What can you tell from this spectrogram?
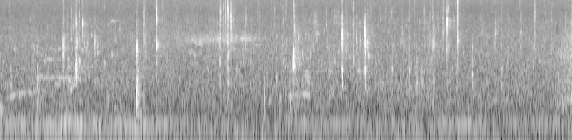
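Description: Faint, scattered small splashes and ticks as wriggling fish are scooped out of shallow water in a mesh net with plastic scoops.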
